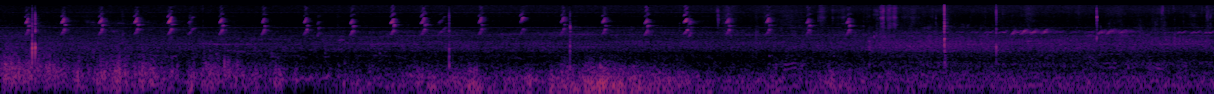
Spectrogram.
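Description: A bird giving a short, high chirp over and over, about twice a second, stopping about two-thirds of the way in, over a low rumbling noise. A single sharp click sounds near the end.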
